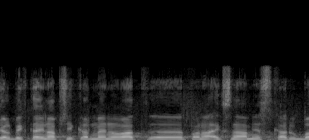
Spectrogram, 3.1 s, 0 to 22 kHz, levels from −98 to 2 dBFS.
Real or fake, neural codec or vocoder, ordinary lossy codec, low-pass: real; none; Opus, 16 kbps; 10.8 kHz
